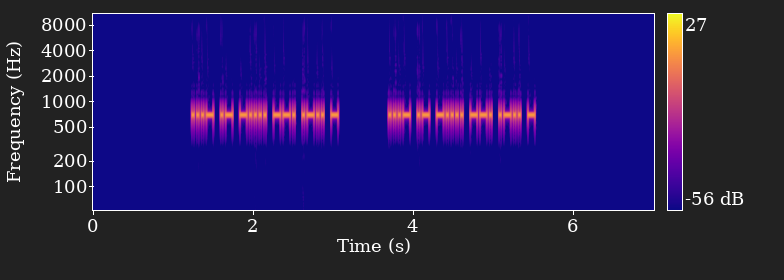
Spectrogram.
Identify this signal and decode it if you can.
Morse code, heard as a keyed tone, about 37 wpm, 700 Hz. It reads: VA6GLT VA6GLT
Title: DXCC-100 Call Signs - 6 Characters - Repeated 2x - 40wpm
